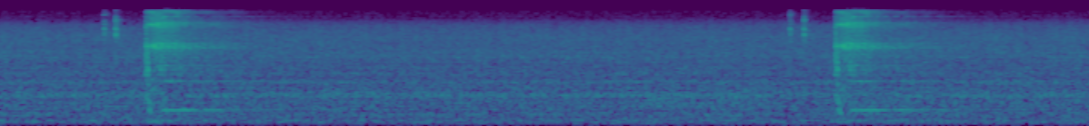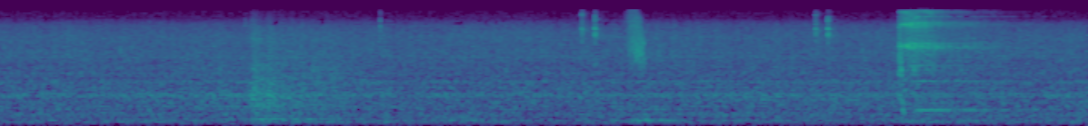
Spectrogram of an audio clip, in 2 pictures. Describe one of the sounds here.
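A short bright chime rings as a game menu opens.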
